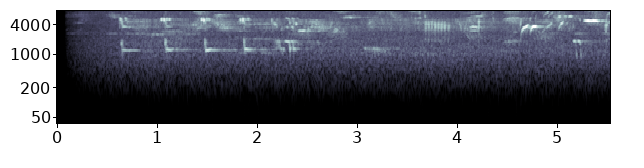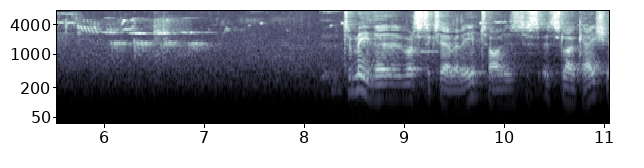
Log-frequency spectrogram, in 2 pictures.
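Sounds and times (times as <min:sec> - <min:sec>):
birds singing and chirping: 0:00.1 - 0:11.0
outdoor background hiss: 0:00.1 - 0:11.0.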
